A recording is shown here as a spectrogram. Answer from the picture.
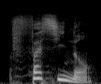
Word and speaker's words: fascinant: Fascinant. Final T not pronounced, so you get this A-N. Non.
